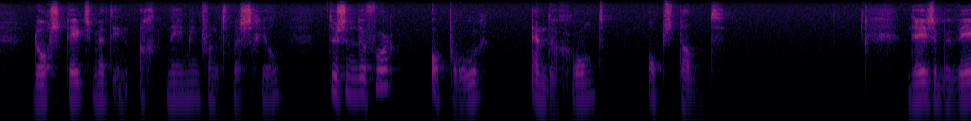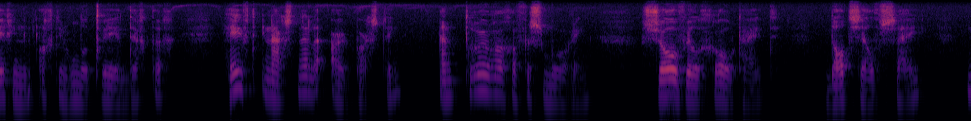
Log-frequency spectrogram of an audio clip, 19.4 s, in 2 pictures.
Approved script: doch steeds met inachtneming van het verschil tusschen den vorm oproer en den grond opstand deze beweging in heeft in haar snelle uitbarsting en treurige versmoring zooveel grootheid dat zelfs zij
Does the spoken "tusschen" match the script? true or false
true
